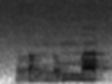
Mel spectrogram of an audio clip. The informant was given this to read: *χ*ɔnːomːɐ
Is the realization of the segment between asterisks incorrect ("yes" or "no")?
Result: yes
